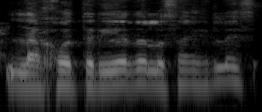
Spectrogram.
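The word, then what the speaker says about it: La Jotería de Los Angeles: Again, everyone that's listening, he has La Joteria de Los Angeles. Oh, am I saying it wrong? Yeah. No, you're saying it correct. Yes. La Joteria de Los Angeles at La Joteria de Los Angeles on Instagram.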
